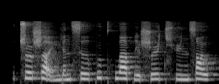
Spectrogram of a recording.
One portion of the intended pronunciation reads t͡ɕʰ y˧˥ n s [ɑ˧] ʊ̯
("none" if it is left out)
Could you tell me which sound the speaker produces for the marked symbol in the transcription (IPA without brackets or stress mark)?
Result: ɑ˧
